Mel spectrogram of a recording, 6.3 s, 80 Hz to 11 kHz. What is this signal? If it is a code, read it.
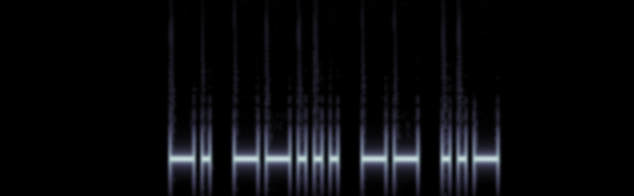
Morse code, heard as a keyed tone, about 15 wpm, 700 Hz. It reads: N7MU
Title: USA Call Signs - 4 Characters - 15wpm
